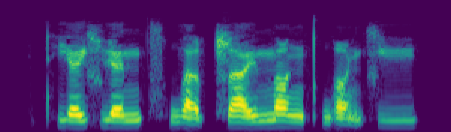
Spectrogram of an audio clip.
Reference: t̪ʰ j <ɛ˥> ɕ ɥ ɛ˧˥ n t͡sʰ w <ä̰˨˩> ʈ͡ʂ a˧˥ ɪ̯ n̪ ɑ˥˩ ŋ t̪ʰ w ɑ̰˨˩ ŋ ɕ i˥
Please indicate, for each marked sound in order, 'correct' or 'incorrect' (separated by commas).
incorrect, correct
